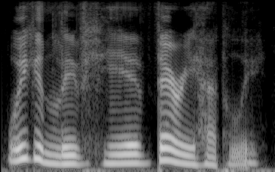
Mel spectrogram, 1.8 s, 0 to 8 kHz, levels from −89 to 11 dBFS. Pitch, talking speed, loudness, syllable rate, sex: 165 Hz, 195 wpm, -14 LUFS, 5.8 syllables/s, male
